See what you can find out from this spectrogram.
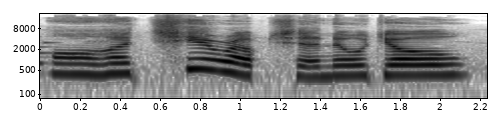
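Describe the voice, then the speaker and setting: A woman voicing a small, childlike, cheeky fairy companion in a video game, chatty and squeaky. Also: slow, bright, forceful tone, heavily acted. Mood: cheerful. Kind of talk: video game character acting.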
